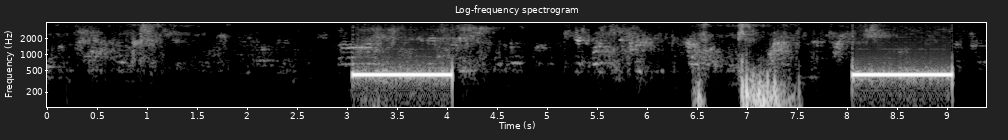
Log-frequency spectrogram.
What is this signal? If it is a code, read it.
Ringback tone (Europe, 425 Hz), with speech.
